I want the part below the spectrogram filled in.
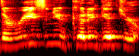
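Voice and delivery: very high speech warped and drawn out by a yawn. Host answering a viewer's question, yawning while talking. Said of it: "excuse me, I'm yawning".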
